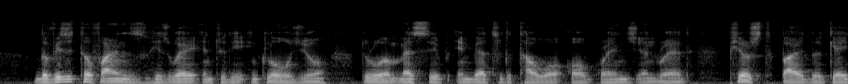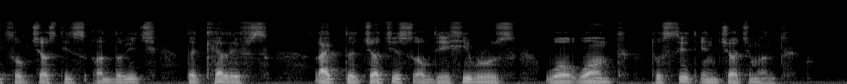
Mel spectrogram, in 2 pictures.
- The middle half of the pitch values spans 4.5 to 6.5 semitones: No, narrow, 2.4 semitones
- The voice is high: No, very low, 80 Hz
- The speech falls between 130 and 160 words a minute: Yes, average, 140 wpm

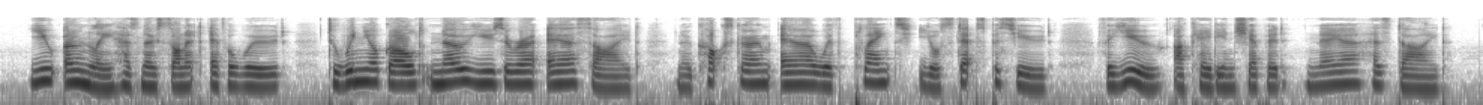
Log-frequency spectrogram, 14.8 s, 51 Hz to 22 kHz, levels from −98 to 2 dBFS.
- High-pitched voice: No, medium, 160 Hz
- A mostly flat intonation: No, average, 3.8 semitones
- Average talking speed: No, slow, 120 wpm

